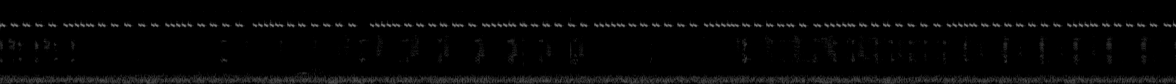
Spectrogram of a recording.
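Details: Rice-field crickets give steady high ringing chirps in fast regular pulses, barely pausing, while softer scratchy clicks from other insects patter underneath and a low background hum continues.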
